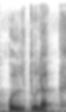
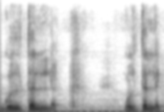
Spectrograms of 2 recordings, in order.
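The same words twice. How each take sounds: First: قلت لک slowly with a full qaf; classical Arabic. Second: قلت لک as گلت لک, with a g; colloquial Arabic. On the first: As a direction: fusha قلت لک, clear and slow. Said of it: "اصل لفظ ہے". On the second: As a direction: dialect قلت لک, the qaf turned into a g. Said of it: "کیسے بولا جائے گا". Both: Shown as a demonstration.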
